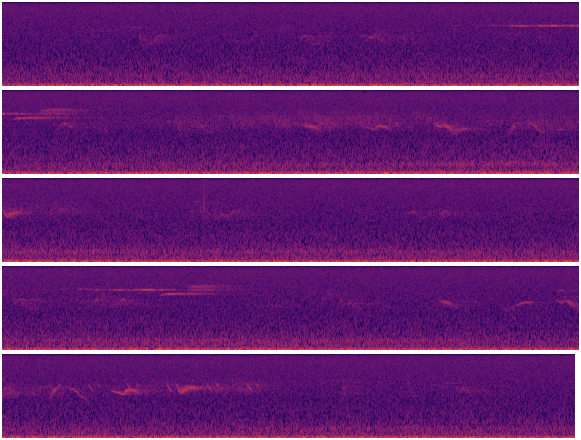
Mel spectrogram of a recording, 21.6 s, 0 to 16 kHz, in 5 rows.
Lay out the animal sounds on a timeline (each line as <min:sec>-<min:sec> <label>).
0:00.0-0:21.0 Red-eyed Vireo (Vireo olivaceus)
0:03.5-0:05.2 Black-throated Green Warbler (Setophaga virens)
0:05.2-0:07.6 Ovenbird (Seiurus aurocapilla)
0:06.5-0:08.9 Scarlet Tanager (Piranga olivacea)
0:13.3-0:14.9 Black-throated Green Warbler (Setophaga virens)
0:16.1-0:18.9 Scarlet Tanager (Piranga olivacea)
0:17.2-0:19.2 Ovenbird (Seiurus aurocapilla)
